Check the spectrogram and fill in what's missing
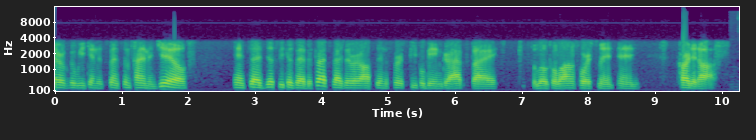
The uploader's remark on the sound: Crested Butte residents called in from the front lines of the Standing Rock Reservation protests of the North Dakota Access Pipeline.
